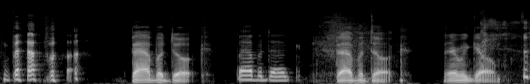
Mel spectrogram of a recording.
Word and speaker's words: Babadook: Babadook. I'm going to have to do it every time. Look, Duck. Book. Duck. It rhymes with book.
